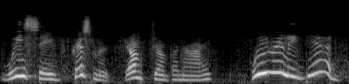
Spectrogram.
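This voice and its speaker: Eager, high-voiced orphan boy. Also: huge pitch swings, unhurried, dark tone, exaggerated voice. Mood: excited, friendly. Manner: earnest, wonder-filled, childlike storytelling with exclamations. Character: eager, wide-eyed young orphan boy telling his adventure. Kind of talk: 1940s children's radio serial storytelling. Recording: muffled 1940s radio transcription, faint hiss.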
